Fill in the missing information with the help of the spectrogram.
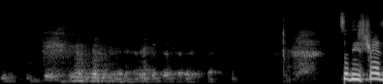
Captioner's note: audience laughing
